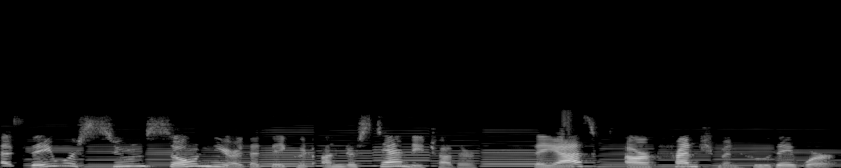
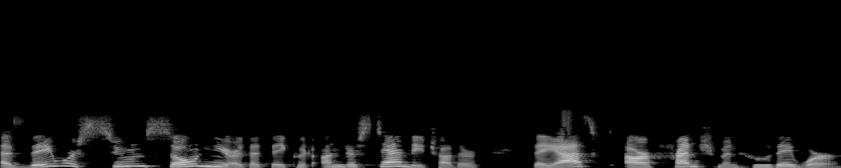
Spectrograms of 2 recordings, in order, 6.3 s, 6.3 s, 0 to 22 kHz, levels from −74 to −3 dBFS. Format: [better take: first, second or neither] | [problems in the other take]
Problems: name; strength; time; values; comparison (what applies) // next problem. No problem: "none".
second | noise reduction (classical method spectral subtraction)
